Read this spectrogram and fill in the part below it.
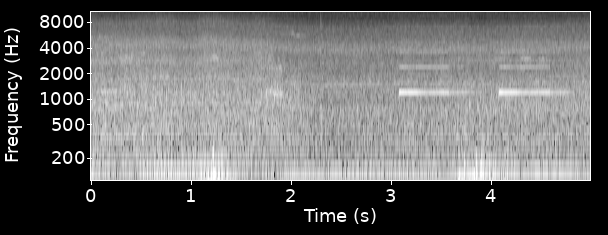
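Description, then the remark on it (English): A heavy truck rumbles low and steady while two sharp, evenly spaced reversing beeps sound out, with a couple of louder engine surges underneath. “I'm here with my big truck.”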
